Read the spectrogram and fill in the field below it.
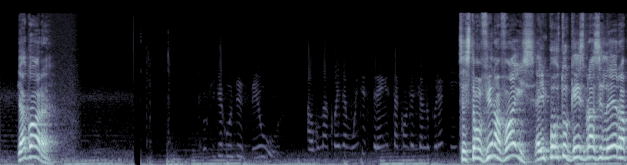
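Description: A man shouts with animation into a close microphone.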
